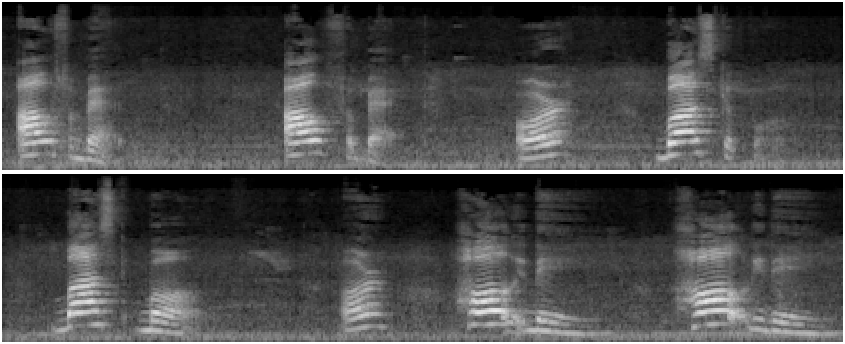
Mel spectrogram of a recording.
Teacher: primary stress in the first syllable and then secondary stress in the third syllable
